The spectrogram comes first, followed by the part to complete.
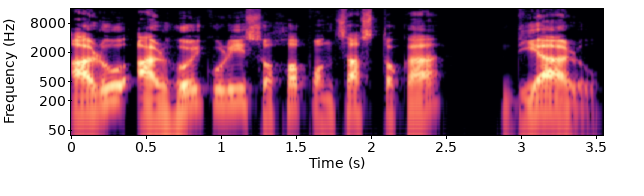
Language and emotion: Assamese, neutral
